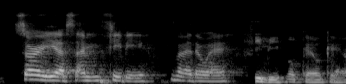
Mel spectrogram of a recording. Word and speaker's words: Phoebe: Syria, there was, but in Italy, Phoebe is Febe. Oh, was it? Maybe. Yeah. Yes. And so since my wife is Czech, in Czech Republic, they pronounce it right, Phoebe. And Ah. I always told her, it's not Phoebe, it's Phoebe. They are different. Because Chandler is Chandler, all the other are right.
